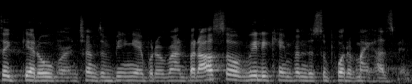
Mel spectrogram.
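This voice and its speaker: In an American accent, a woman talks at a very fast pace. Her pitch sits fairly low. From Boston, Dorchester. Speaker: state senator. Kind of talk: panel discussion. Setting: stage with audience. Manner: loud; animated.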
